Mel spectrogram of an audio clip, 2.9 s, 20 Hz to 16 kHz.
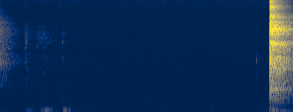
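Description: A single sharp shot from an Umarex MOD 92 FS spring airsoft pistol, a sudden loud crack near the end after a few soft, faint handling clicks, with near silence between them.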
